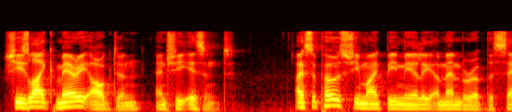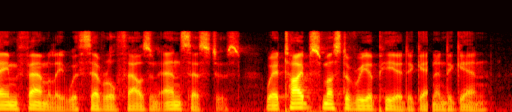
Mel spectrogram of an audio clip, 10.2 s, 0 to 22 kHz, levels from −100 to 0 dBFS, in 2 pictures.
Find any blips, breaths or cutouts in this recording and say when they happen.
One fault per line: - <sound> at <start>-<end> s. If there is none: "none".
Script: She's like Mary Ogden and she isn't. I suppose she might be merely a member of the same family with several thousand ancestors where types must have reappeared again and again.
- dropout at 9.4-9.5 s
